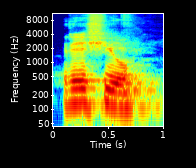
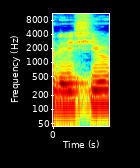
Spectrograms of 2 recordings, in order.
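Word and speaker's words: ratio: क्या हो जाएगा बताइए रेशियो इसे हम रेशियो भी कहते हैं और रेशो भी कहते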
